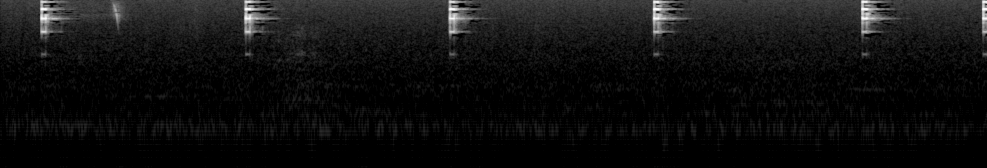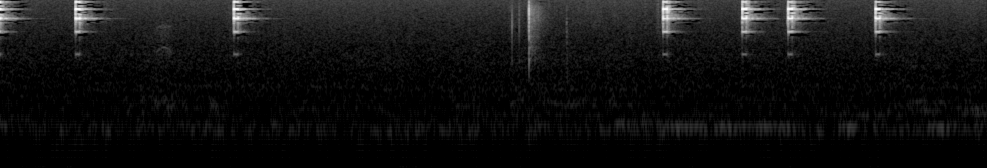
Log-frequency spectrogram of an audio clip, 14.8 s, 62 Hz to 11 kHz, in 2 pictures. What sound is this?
20060614.watch.beeps
beeps produced by my electronic watch as I set the time. Sennheiser ME66 >Shure FP24 > iRiver H120 (rockbox)/ bips que hace mi reloj electrónico al ponerlo en hora
beeps, electronic, unprocessed, watch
